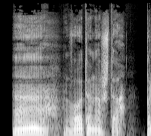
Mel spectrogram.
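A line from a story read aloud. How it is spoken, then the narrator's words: Grumbling. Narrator (Russian): проворчал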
